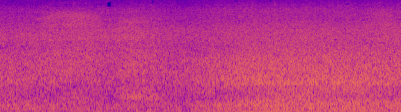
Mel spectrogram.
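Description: Steady traffic rumble and hiss, swelling louder about two to three seconds in as a vehicle passes over the steel bridge overhead.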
